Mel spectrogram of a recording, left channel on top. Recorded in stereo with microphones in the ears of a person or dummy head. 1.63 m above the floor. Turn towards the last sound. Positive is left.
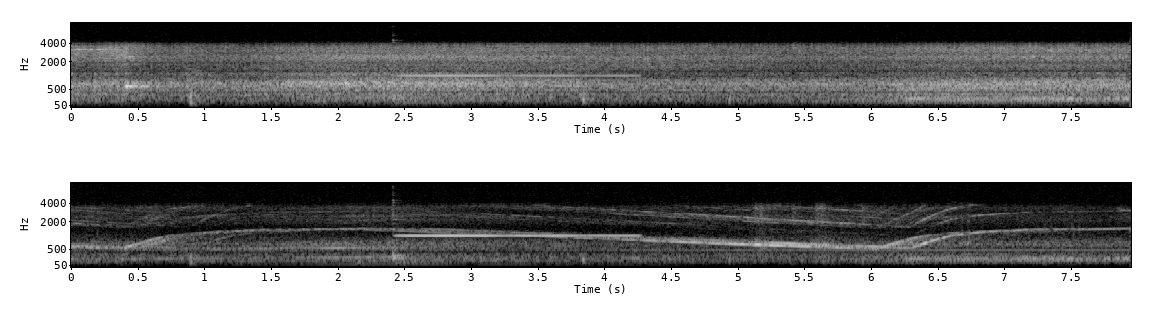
turn(degrees=-15)  # may be behind; listen again after turning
